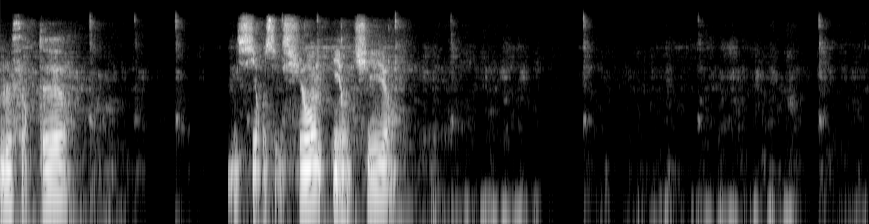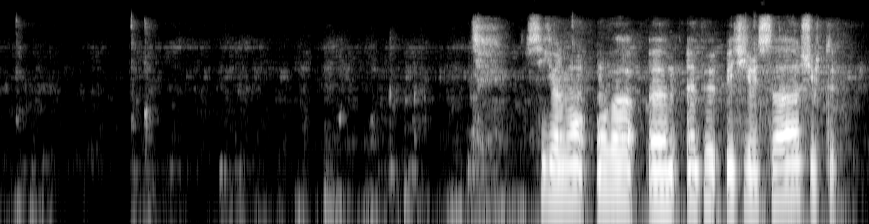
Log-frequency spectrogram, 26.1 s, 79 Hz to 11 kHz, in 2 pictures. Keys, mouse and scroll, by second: 15.3-15.6 scroll down 2, 18.0-18.7 shift+scroll up 10, 19.2-20.2 shift+scroll up 3, 20.2-22.8 drag, 22.8 ctrl+z, 23.6 f, 24.8 shift+f.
